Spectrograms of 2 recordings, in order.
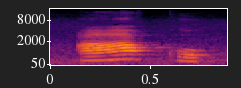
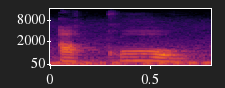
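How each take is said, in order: First: The stress is on the first syllable. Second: The stress is on the second syllable. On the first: It means mine. "the stress will be on the first syllable" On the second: It means I or me. "the pronoun I or me, it's pronounced as ako"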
